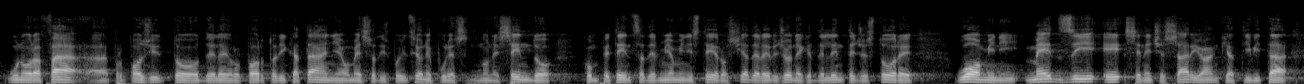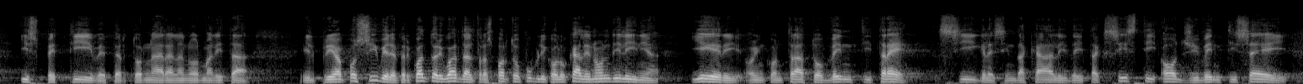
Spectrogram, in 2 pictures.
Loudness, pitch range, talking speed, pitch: -25 LUFS, 95-115 Hz, 135 wpm, 105 Hz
